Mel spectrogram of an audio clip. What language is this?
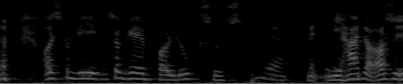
Danish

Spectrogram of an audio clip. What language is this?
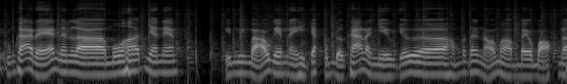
Vietnamese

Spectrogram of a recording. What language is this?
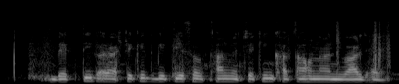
Magahi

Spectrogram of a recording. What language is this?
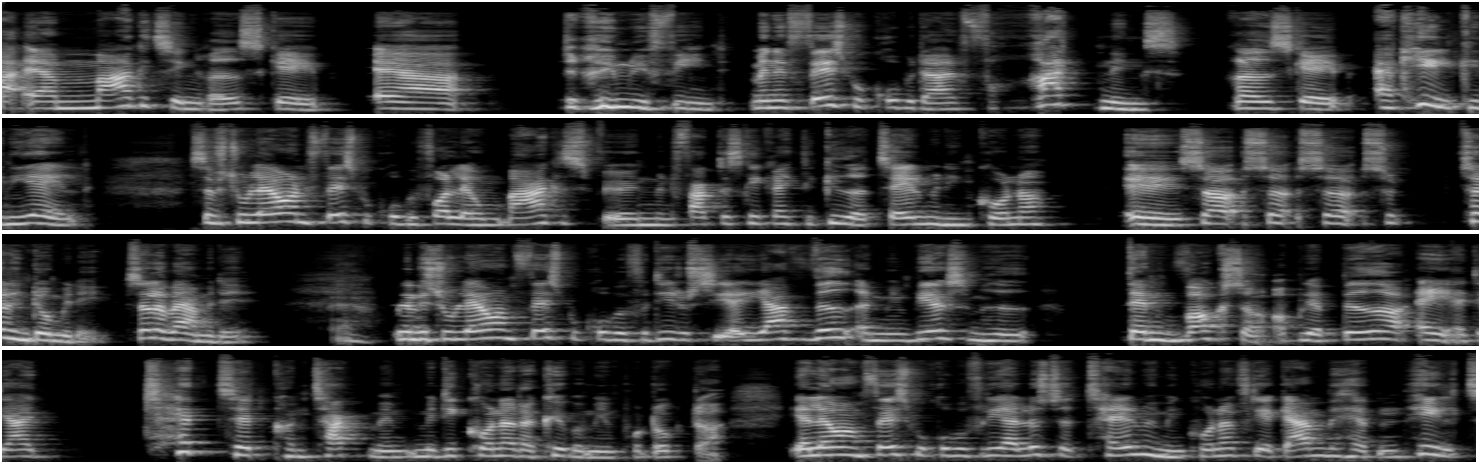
Danish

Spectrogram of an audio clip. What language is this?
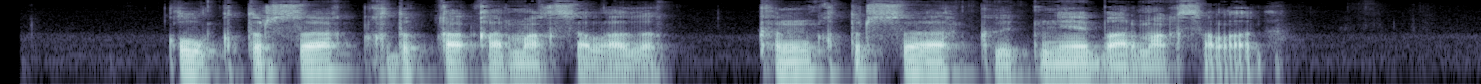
Kazakh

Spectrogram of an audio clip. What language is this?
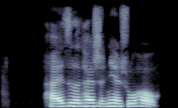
Chinese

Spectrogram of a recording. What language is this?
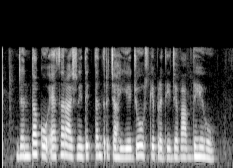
Hindi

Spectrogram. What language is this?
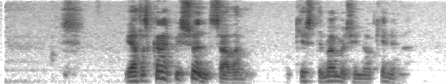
Icelandic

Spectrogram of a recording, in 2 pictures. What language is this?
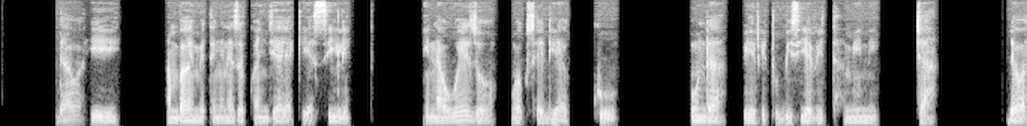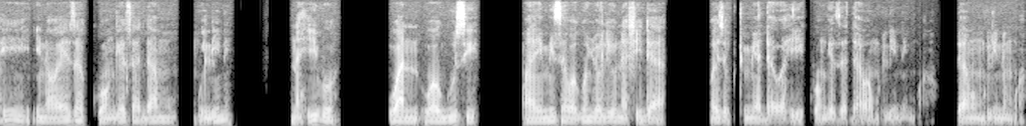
Swahili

